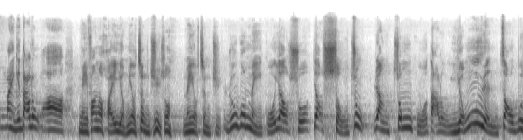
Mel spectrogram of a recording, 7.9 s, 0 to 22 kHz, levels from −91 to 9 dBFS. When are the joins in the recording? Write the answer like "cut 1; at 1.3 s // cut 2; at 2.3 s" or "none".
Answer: cut 1; at 1.1 s // cut 2; at 2.4 s // cut 3; at 3.4 s // cut 4; at 4.6 s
